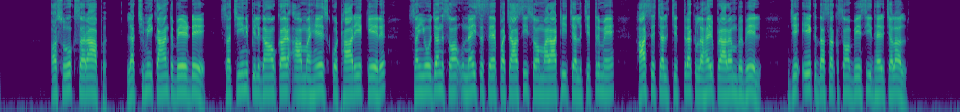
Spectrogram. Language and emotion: Maithili, neutral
